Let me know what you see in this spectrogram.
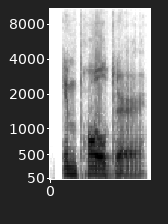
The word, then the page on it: impolder: American English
